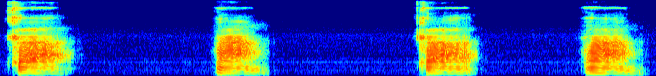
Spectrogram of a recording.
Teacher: Riêng phù âm cao sẽ trở thành như giọng nặng trong tiếng Việt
